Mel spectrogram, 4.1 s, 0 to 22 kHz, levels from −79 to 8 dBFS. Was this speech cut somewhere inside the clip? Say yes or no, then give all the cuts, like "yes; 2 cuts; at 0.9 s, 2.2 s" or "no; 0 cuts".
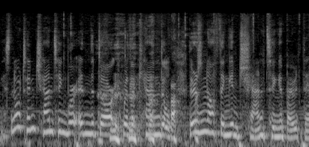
no; 0 cuts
